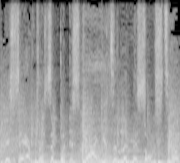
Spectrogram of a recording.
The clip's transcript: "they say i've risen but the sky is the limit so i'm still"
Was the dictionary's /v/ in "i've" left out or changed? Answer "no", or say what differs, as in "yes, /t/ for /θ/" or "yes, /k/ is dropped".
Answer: yes, /p/ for /v/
